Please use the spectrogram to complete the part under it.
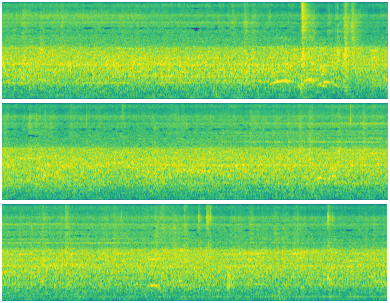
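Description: Water rushes steadily from hoses.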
